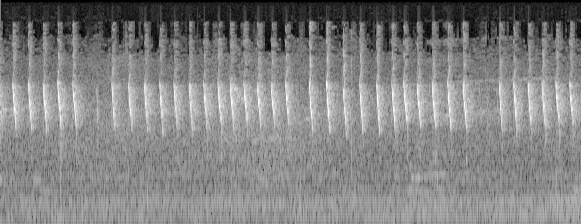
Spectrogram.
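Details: Bar-winged prinia singing nonstop in the 'nembak-nembak' style, used as a lure to get birds singing fast: high, sharp clicking notes at about five per second, with one brief break near the start, over a faint steady hum.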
